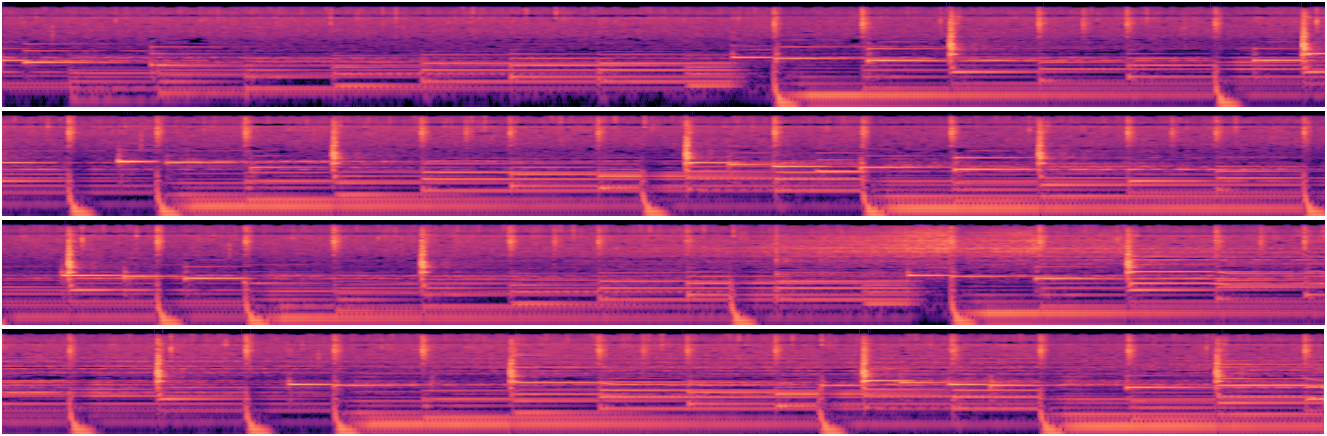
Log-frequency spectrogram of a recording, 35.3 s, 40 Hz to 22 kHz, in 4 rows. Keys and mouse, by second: 1.0 ctrl+l, 2.9 click, 12.5 middle click, 14.0 middle click, 14.7 middle click, 15.5-16.7 middle drag, 17.3 click, 18.0-18.7 drag, 20.2 click, 21.1 middle click, 21.7 ctrl+shift+click, 22.2 middle click, 22.8 middle drag, 23.2 shift+middle drag, 24.4 middle click, 25.9-26.2 drag, 31.5 middle click.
